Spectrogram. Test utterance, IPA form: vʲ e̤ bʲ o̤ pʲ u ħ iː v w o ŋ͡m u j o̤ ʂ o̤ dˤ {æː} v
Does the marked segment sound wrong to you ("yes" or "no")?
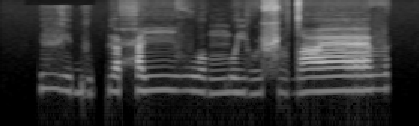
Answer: no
